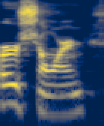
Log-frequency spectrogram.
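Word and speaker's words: Hirschhorn: uh dr joel hirsch he's mispronounced his name it is dr joel hershorn he's going to be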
